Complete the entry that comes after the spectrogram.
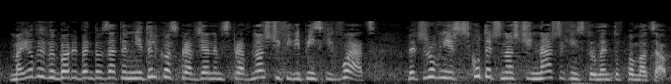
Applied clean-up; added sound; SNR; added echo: none; none; none; none.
